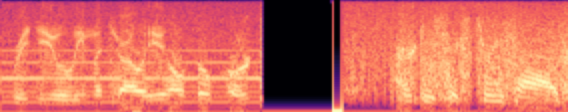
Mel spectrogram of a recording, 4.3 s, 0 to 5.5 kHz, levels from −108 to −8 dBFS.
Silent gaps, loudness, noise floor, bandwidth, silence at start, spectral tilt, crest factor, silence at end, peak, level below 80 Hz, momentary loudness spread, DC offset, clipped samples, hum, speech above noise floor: none; -12 LUFS; under -90 dBFS; 5.4 kHz; 0 s; -5 dB/octave; 12 dB; 0 s; 0 dBFS; -28 dBFS; 10 LU; 0.7%; 2%; none; over 78 dB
